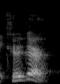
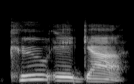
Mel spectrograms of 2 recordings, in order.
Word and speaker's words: Cúige: Do you say cougar? So no, I don't think. No, it'd be like so. Cúige, like it'd be Cúige.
